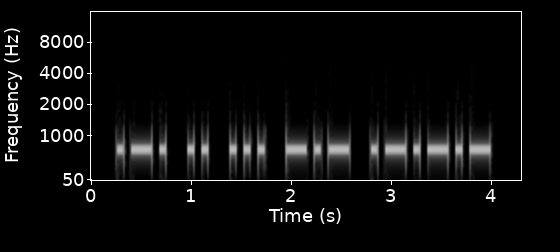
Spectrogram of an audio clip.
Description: Morse code, heard as a keyed tone, about 17 wpm, 700 Hz. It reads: RISK.
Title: Sentences from Top 1000 Words - Review Part 4 - 17wpm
